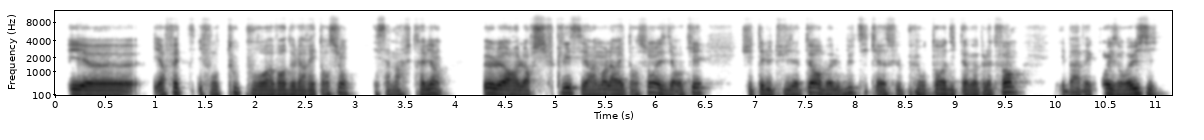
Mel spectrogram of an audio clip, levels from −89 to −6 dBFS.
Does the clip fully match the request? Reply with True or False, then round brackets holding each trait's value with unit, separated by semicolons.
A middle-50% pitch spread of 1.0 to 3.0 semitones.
True (2.6 semitones)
